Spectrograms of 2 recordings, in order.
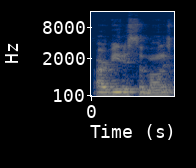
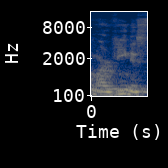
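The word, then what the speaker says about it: Arvydas Sabonis: basketball you ain't watched arvus simonis play I know that because you can't even pronounce the man's name arenus you Mar Venus like 25 times bro I ever when did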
